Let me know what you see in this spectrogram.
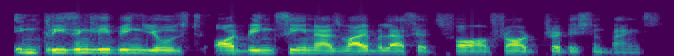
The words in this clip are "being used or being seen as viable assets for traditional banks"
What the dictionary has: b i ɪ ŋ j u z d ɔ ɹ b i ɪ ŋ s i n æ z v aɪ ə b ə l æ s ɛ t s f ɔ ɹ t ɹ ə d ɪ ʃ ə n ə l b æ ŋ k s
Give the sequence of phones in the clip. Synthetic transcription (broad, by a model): b i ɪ ŋ j u z d ɔ ɹ b i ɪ ŋ s i n æ z v aɪ ə b ə l æ s ɛ t s f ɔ ɹ t ɹ ə d ɪ ʃ ə n ə l b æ ŋ k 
